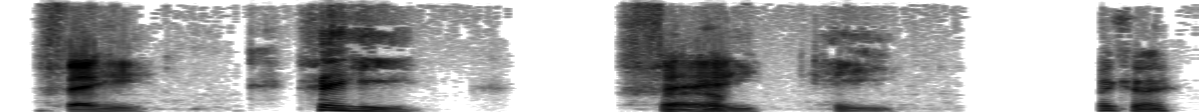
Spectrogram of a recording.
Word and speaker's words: Fahey: It's not Fahy. Fahey.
